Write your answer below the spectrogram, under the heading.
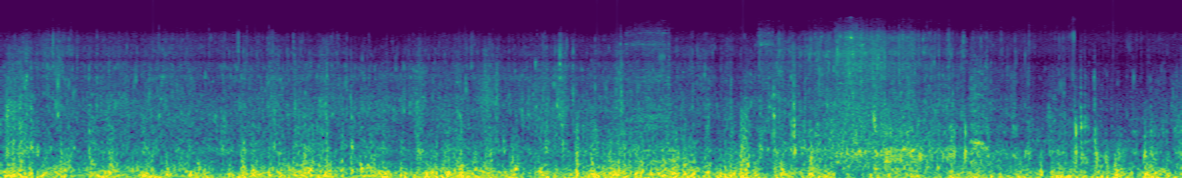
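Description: Wind buffeting the microphone aboard a Sunfish sailing dinghy under way, a gusty low rumble, with water splashing and rushing along the hull.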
